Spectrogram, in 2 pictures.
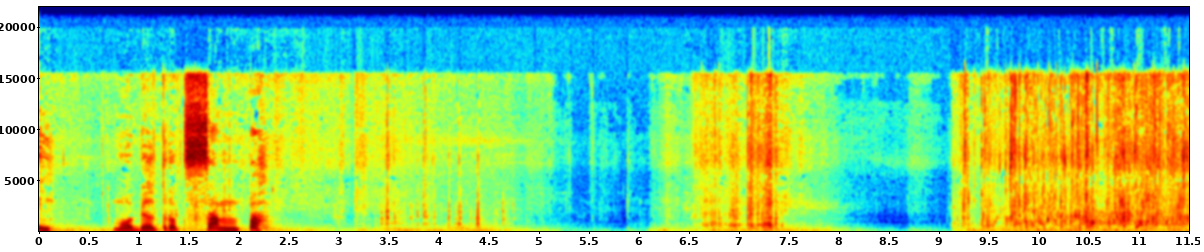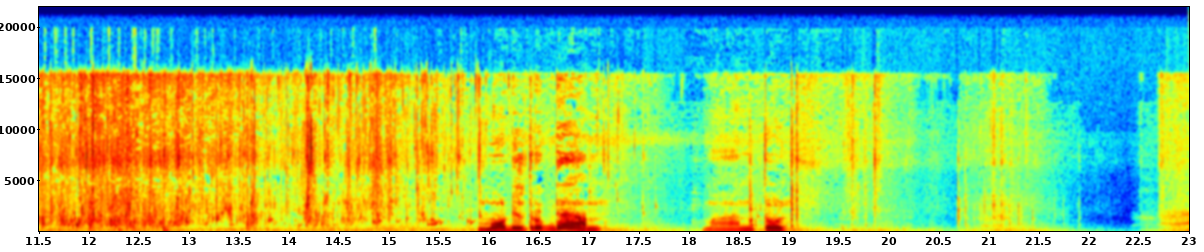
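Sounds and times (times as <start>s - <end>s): water pouring and splashing: 9.1s - 16.0s.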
